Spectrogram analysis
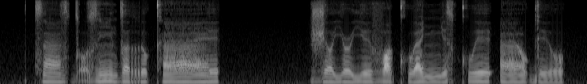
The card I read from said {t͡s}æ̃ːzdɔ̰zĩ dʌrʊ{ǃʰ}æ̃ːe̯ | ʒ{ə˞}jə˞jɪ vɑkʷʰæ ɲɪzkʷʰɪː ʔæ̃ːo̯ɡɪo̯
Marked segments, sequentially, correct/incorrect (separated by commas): correct, incorrect, incorrect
